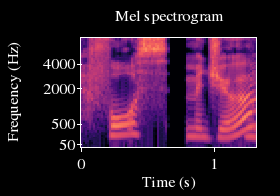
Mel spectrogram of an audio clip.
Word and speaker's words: force majeure: Force majeure. Yeah. That's how you pronounce it.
